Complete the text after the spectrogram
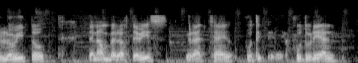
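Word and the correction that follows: Futureal: ¿Cómo se pronuncia esa canción, weón? Future Real. Sí, es como Future Cereal.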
